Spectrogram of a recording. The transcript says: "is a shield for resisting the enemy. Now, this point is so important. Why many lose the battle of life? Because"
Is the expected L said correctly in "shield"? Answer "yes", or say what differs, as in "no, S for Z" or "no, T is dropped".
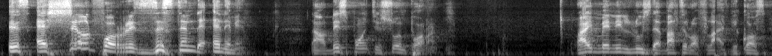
yes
